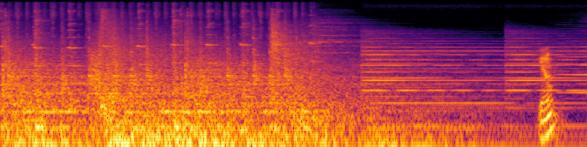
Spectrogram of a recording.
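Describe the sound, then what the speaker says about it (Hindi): A bell rings in a courtroom drama scene, a sustained ringing tone with layered overtones that follows a dense, loud stretch of dramatic sound, ending with a short rising sweep. "घंटी बज गई?"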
